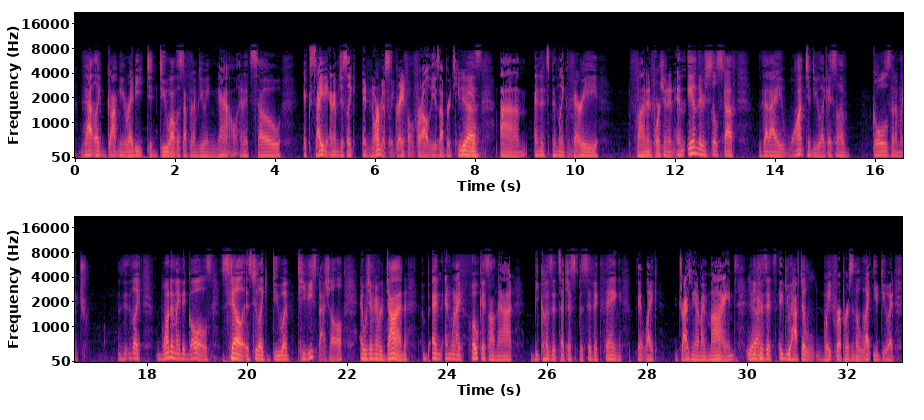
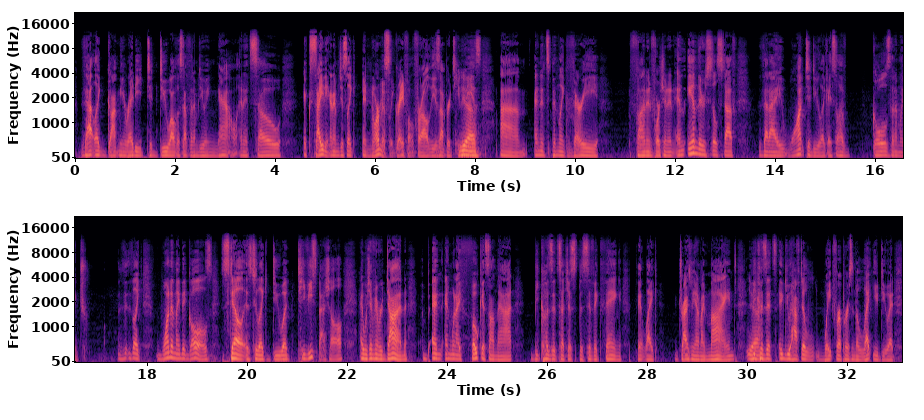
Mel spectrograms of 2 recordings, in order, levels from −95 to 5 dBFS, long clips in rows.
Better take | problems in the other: second | garbled, watery; badly; nothing above 7.5 kHz; slightly in the second

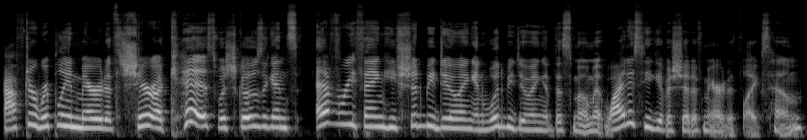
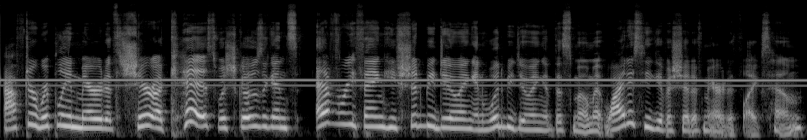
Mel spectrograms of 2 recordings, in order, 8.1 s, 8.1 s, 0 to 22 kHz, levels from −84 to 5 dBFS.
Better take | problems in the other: first | high-pitched whine; loud; throughout; 2.5 kHz, 9 dB below the speech

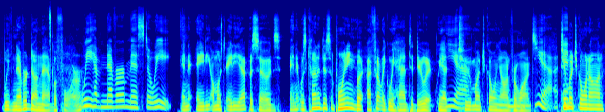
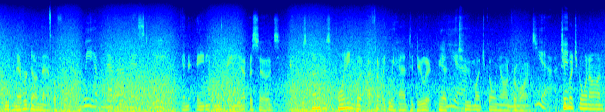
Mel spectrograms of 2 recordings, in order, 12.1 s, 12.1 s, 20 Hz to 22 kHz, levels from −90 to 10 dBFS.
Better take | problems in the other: first | wind noise on the microphone; heavy; as loud as the speech

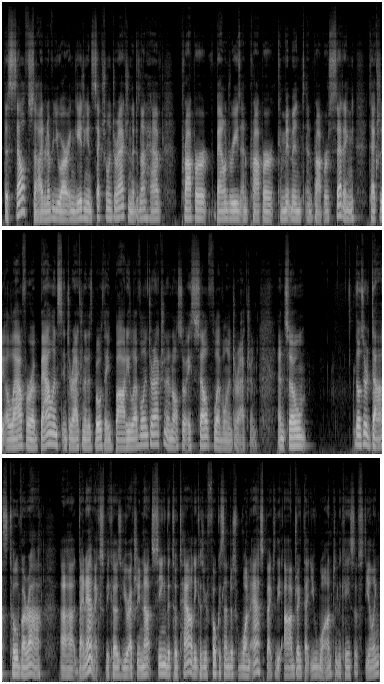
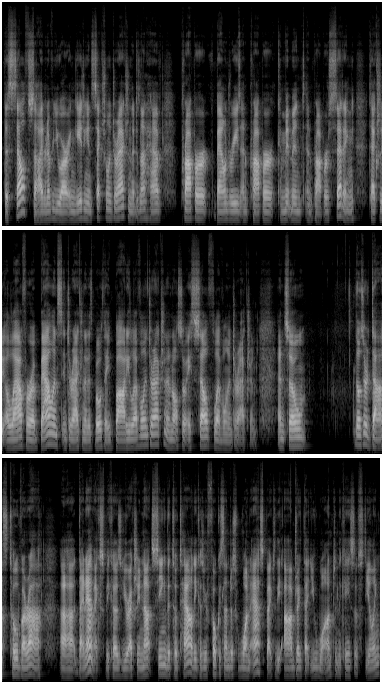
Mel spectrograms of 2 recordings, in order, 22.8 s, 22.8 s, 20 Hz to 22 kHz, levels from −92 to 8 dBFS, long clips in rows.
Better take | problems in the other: first | thin; very; fading below 650 Hz

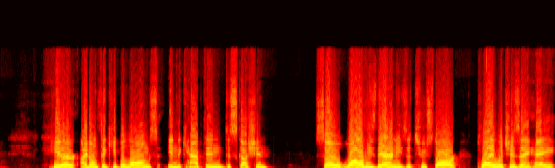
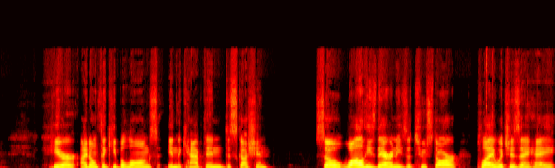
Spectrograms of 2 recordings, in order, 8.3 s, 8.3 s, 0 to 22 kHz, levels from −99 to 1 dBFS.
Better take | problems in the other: second | distortion; heavy; 15% of the sound clipped

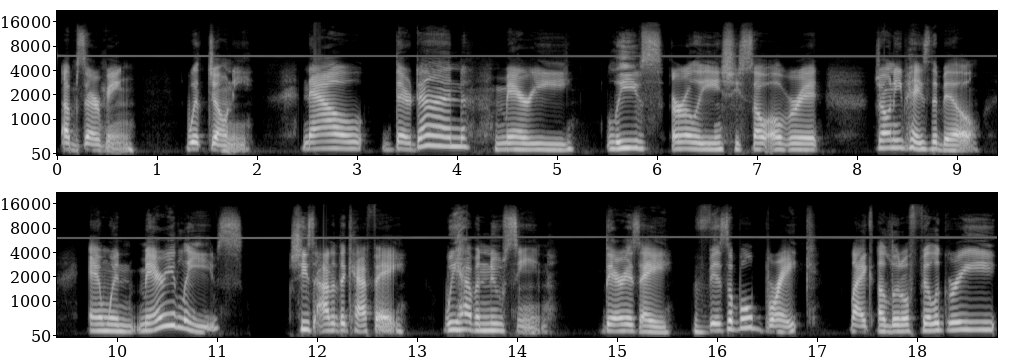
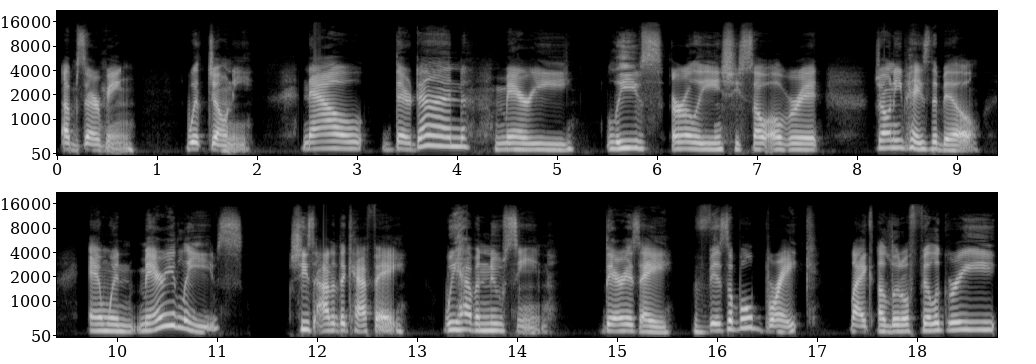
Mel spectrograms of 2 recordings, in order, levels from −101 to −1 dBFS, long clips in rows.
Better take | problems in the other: second | high-pitched whine; faint; throughout; 6 kHz, 25 dB below the speech

